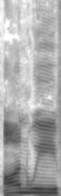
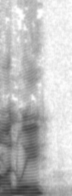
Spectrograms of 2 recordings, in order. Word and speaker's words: ennui: I always want to pronounce it NUI, and yeah. I'm like, that's not what that is.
